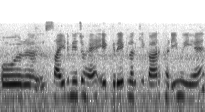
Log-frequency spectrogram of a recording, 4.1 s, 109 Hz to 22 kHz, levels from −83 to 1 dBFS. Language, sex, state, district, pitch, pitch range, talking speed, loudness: Hindi, female, Haryana, Jhajjar, 220 Hz, 205-235 Hz, 190 wpm, -14 LUFS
